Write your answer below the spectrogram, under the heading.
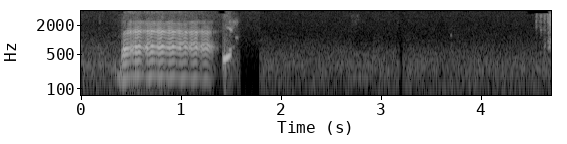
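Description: A single loud, wavering sheep bleat lasting about a second, followed by a quiet background hiss with no other sounds.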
